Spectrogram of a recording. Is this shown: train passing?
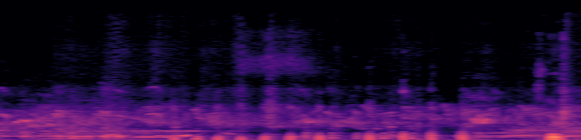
no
